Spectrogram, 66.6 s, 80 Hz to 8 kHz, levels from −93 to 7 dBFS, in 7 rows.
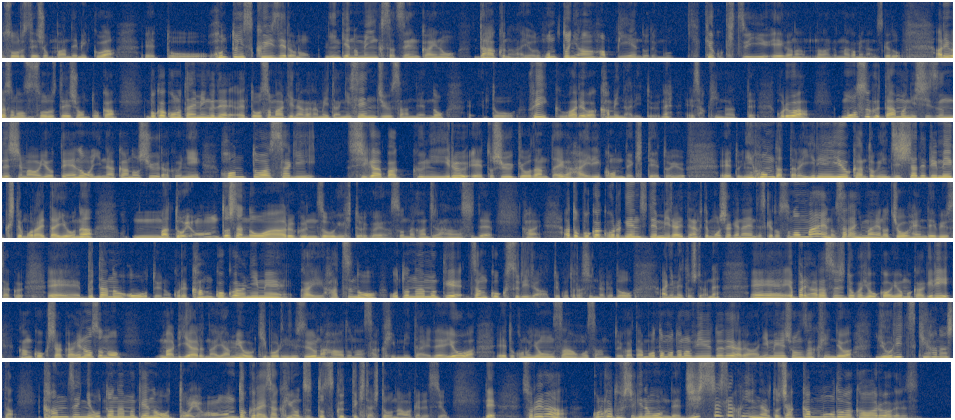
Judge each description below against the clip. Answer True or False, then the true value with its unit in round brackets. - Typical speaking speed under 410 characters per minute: False (465 characters per minute)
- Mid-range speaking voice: True (165 Hz)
